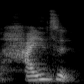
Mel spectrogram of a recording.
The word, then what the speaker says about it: 孩子: 孩子. So the z will be like soft and very short. 孩子. Okay, 孩子. So this one is the neutral tone. So what is 孩子?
